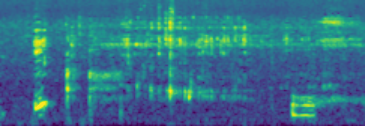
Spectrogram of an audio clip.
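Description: Beer poured into a glass, with short gurgling glugs and drips of liquid, uneven bursts over a few seconds and a final fuller splash; faint vocal sounds drift in between.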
